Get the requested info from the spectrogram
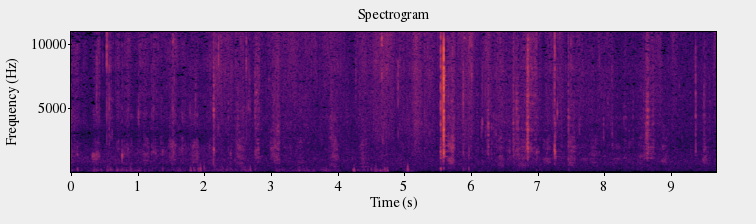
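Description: A Rottweiler making low growls and grunts as it plays with a toy ball, with scattered sharp clicks and knocks.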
